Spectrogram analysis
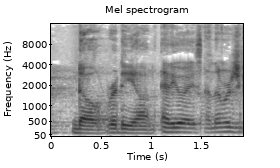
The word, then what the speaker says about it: Radeon: setting it up I'm gonna name him uh Radion what is that actually used to pronounced no Radeon anyways and then we're just getting everything downloaded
